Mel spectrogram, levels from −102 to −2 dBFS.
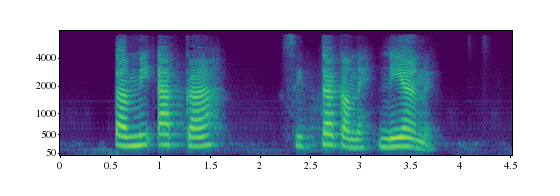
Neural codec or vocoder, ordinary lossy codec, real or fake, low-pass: codec, 16 kHz, 0.5 kbps, X-Codec, HuBERT features, trained on LibriSpeech; AAC, 48 kbps; fake; 7.2 kHz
